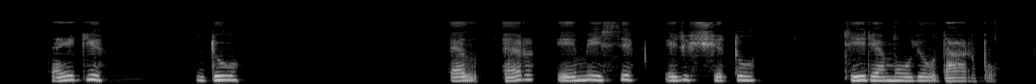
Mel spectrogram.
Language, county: Lithuanian, Marijampolė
